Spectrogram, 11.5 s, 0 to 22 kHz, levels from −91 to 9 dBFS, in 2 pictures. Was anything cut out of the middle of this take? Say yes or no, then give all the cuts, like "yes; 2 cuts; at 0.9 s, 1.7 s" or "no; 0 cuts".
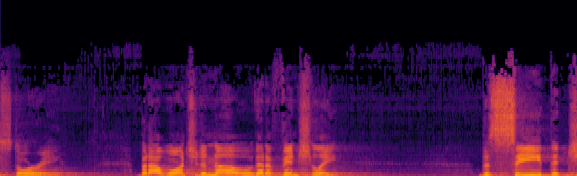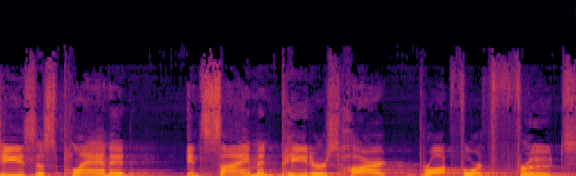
no; 0 cuts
